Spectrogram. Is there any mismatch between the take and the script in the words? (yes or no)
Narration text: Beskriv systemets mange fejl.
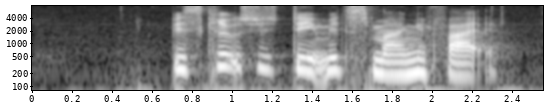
no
